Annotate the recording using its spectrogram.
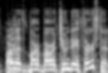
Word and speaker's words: Baratunde Thurston: Baratunde Thurston. – Baratunde Thurston sits with the biggest artists and influencers of our time, including John Legend, Wyclef Jean, Pete Wentz, Vanessa Grimaldi.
